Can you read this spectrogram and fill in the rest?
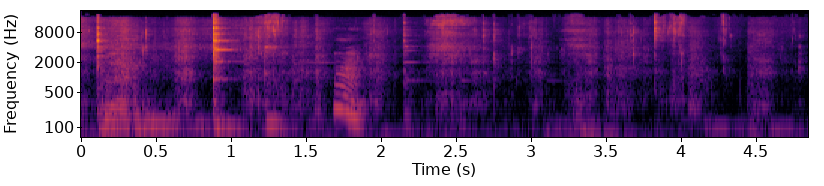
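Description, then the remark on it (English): Crackly crunching of someone chewing crunchy cereal, a dense run of sharp bites and grinding, with a few brief vocal sounds and clinks mixed in. “It's the most crunchy. It might be a little too crunchy.”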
